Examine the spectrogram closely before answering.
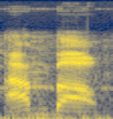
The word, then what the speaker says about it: Amebaw: But, Ambaw. Now, and apparently that's the correct way to pronounce it.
